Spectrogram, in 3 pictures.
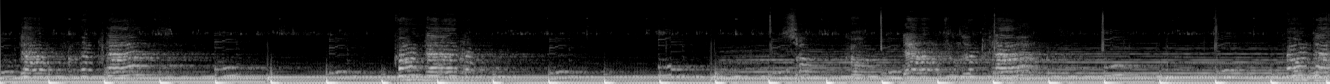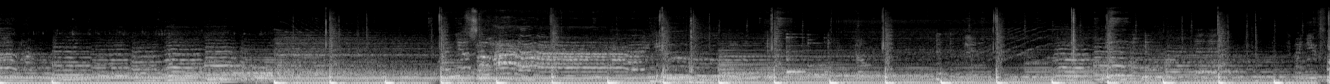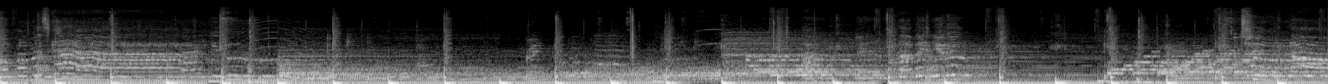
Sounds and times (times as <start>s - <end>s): Music: 0.0s - 39.8s.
